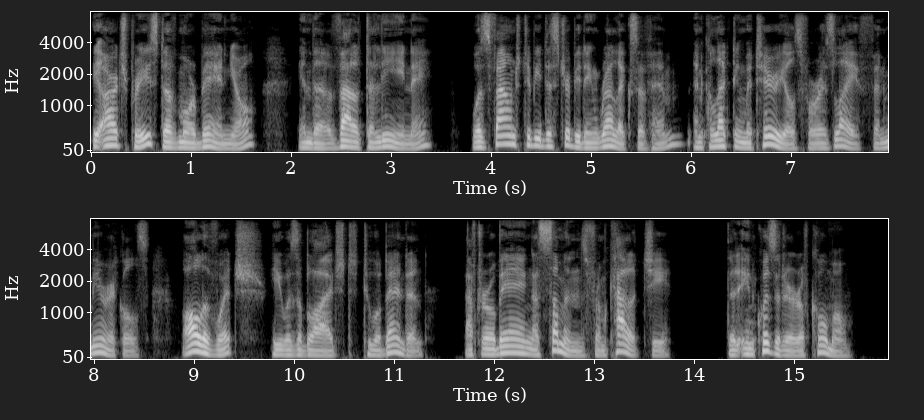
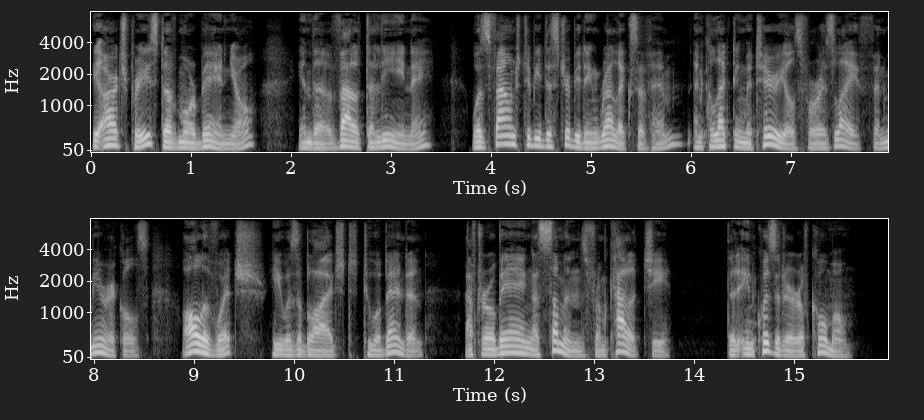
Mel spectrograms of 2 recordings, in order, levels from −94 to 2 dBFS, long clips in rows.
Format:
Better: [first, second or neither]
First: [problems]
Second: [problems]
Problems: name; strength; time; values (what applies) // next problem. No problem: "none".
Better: second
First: noise reduction (neural mask model Resemble Enhance denoiser)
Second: none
